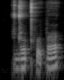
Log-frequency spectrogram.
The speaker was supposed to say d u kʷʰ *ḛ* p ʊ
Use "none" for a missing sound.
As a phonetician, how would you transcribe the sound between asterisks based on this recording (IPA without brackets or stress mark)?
ḭ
